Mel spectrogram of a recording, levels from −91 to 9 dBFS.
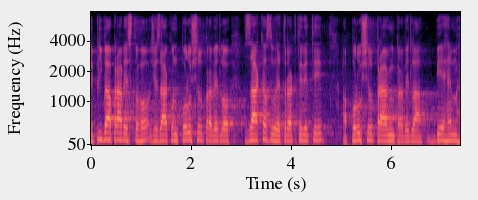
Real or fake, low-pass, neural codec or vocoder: real; 7.2 kHz; none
